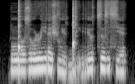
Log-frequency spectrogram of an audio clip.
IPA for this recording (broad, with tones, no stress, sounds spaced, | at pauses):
ŋ͡ǃ o˦ z o˥ ɹ i˥ ɾ ɛ˦ ʃ lʲ ɯ˨ ɡ͡ǃ ḭ˨ rʲ o˥ t͡s ɯ˥ z sʲ ɛ˦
